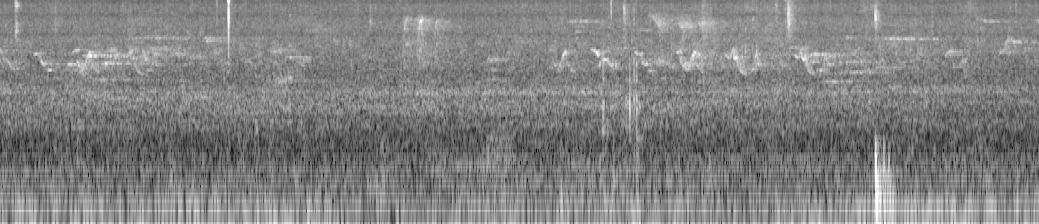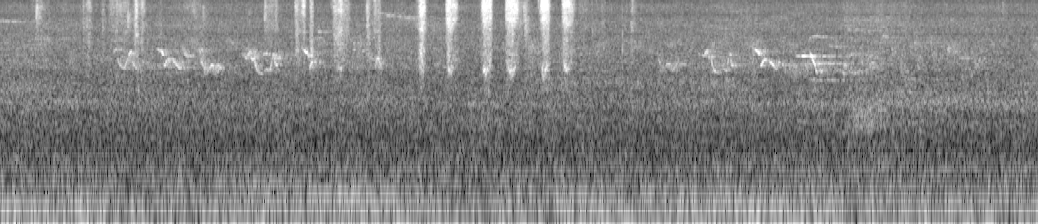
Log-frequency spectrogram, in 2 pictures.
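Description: Quiet handling of air-dry clay by hand: one soft knock a little before halfway and a quick run of small clicks about two-thirds through, over a low hum and faint chirps.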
